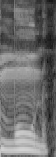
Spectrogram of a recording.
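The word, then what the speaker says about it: moon: ए एम का म double O का चन दीर्घ तो इस पढ़ते हैं उ ए से न तो हो गया मून मून मतलब क्या होता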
